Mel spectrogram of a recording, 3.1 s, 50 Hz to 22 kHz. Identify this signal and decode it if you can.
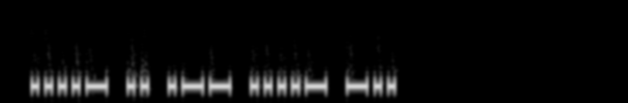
Morse code, heard as a keyed tone, about 36 wpm, 700 Hz. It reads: 4IW4D
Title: Five Challenging Letter-Number Combinations 35wpm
